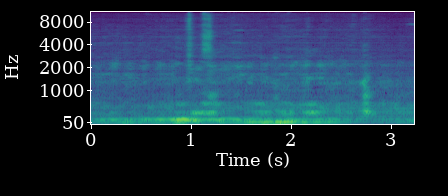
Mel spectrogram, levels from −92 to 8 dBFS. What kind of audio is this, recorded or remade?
remade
